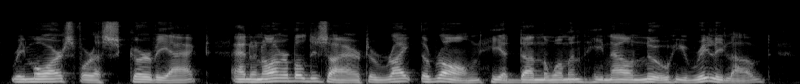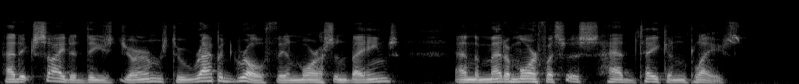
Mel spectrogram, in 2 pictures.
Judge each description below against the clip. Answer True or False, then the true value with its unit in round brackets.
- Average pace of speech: True (145 wpm)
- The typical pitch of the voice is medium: False (110 Hz)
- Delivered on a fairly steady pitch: False (3.5 semitones)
